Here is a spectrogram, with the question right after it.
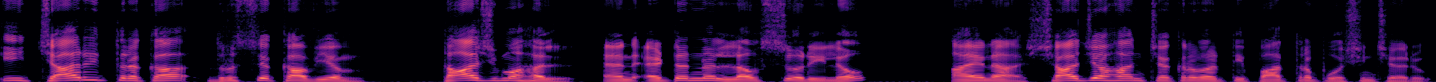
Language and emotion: Telugu, neutral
